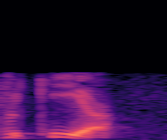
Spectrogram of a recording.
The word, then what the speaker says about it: taqiyya: It's spelled T-A-Q-I-Y-Y-A. – That's right, Takiya.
